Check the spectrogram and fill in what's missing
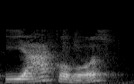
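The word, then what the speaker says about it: Iacobus: Entonces dice cómo se pronunciaba antes Iacobos en latín, Iacobos. Entonces sería ese énfasis en la primera palabra suena más como Iago de Santiago.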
